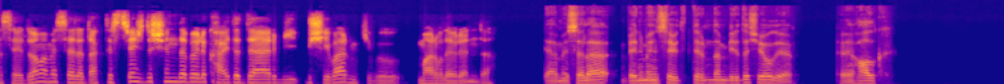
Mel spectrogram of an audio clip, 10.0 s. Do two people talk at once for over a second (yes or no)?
no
